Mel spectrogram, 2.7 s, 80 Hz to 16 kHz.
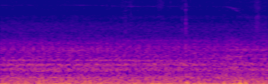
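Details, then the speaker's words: Toyota 4Runner 1GR V6 after replacing all six spark plugs and the coils for a persistent misfire: low, steady idle with an even beat, no stumbles; check-engine light not blinking, a bent pipe also corrected. "start the car see if on the cylinder if there's any Miss fire on the dashboard this guy was B a misfire there is a misfire the check engine light should be blinking it's not"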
